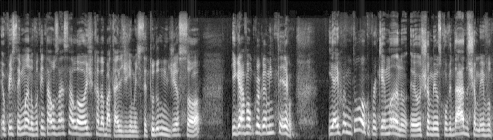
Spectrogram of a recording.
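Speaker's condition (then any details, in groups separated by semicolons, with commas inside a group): Cleft lip; congenital cleft lip, open fissure at birth, two surgeries in first six months of life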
